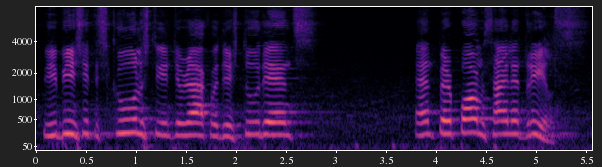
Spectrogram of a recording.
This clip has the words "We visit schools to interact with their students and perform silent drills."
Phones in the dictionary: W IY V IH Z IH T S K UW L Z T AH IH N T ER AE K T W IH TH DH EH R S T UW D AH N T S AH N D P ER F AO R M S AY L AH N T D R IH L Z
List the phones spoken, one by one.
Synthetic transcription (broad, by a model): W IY B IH S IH T S K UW L S T AH IH N T ER AE K T W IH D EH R S T UW D AH N T S AH N D P ER F AO R M S AY L AH N T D R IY L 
